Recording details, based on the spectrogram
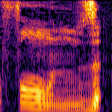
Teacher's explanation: It ends with the sound n, n. All nasals, n, m, n, are voiced, so phones.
